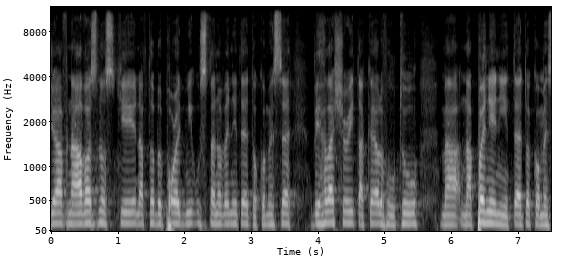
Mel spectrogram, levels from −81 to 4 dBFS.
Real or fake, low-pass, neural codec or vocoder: fake; 10.8 kHz; codec, 24 kHz, 0.9 kbps, WavTokenizer, small release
